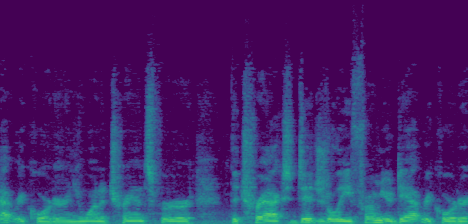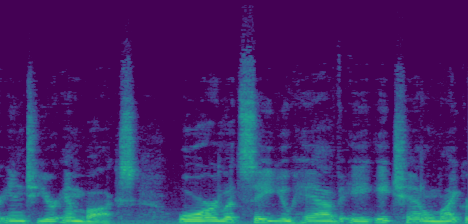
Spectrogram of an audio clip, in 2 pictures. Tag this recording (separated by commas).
Speech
